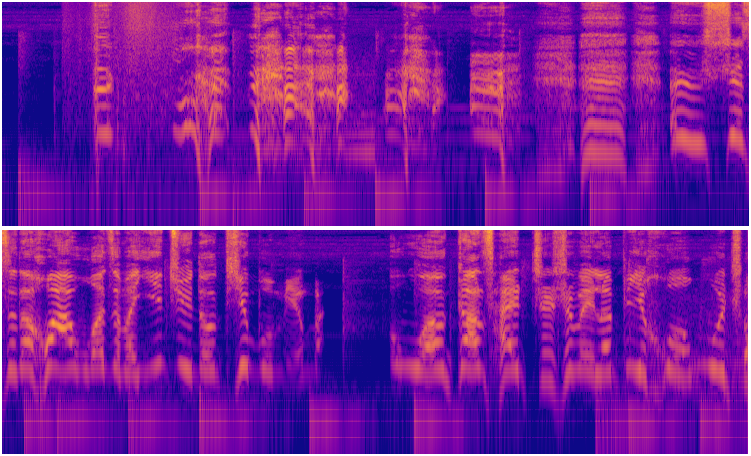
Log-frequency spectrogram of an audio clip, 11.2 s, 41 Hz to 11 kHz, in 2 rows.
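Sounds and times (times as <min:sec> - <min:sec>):
man coughing while holding his chest in pain: 0:00.7 - 0:04.0
man groaning with strained exhalations: 0:00.7 - 0:05.2
speech: 0:01.3 - 0:03.1, 0:05.5 - 0:11.1.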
